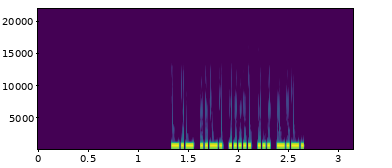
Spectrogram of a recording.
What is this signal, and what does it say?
Morse code, heard as a keyed tone, about 52 wpm, 700 Hz. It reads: KF5SC
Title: USA Call Signs - 5 Characters - Repeated 2x - 50wpm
